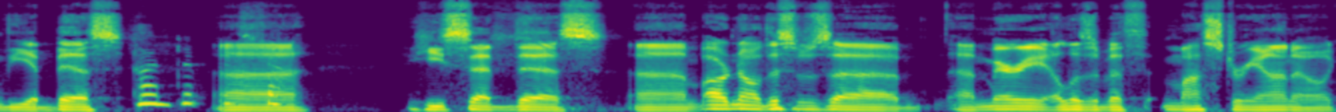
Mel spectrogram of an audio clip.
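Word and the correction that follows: Mastrantonio: I can't say her name. Master Antonio. – Master Antonio. There you go.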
